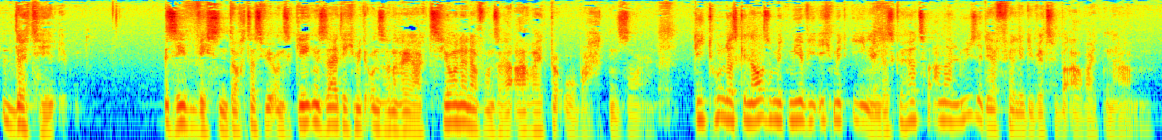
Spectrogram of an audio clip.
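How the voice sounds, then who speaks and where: An actor playing an analytical, brooding research doctor in a German 1980s science fiction radio play, speaking in a measured, formal way. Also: male voice, lowish voice, lively intonation, darkish tone, breathy edge, heavily acted. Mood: intent, explaining. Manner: measured, formal, clipped dictation.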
